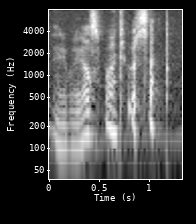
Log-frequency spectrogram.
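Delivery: quick vendor call. Retold or imitated. Vendor hawking samples.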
